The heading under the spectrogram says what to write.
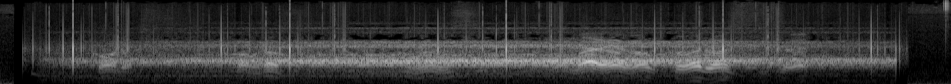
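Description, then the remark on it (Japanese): A dense band of radio-like static hums steadily for about seven seconds, gradually swelling louder, with warbling, wavering tones and occasional sharp clicks mixed in before it cuts off abruptly. “ラジオのノイズのような音が聞こえてきた。その音はどんどん大きくなっていき、変な音が混じってきた。”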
